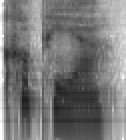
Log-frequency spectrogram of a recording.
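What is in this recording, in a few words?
"copier", British English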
